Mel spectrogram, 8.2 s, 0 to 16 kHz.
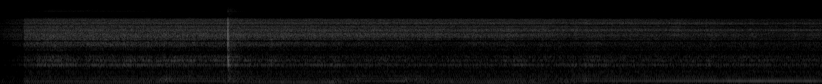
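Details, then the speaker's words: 100-watt tube guitar amp, channel with volume on 10 and mid full up; only faint even hiss with soft low hum, noise floor very quiet for a 100 W amp — normal low hiss noise floor. "Yeah, that's that entire channel on 10. And the noise floor is very quiet for a 100 watt amp. This is very good."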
